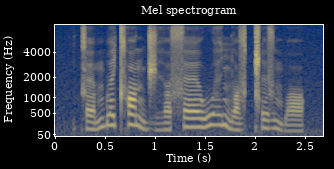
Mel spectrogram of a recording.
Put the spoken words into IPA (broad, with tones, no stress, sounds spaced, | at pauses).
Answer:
c ɛ˩ m b ɛ˦ cʰ ɒ˦ n d͡ʒ e̤˩ ɐ̯ s ɛː˦ w ɛ̤˥ ɲ ɒ˩ z ǁ ɪ˦ z m b ɒ˩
